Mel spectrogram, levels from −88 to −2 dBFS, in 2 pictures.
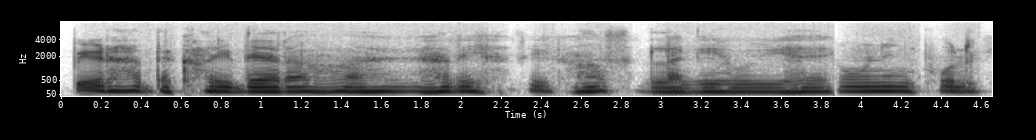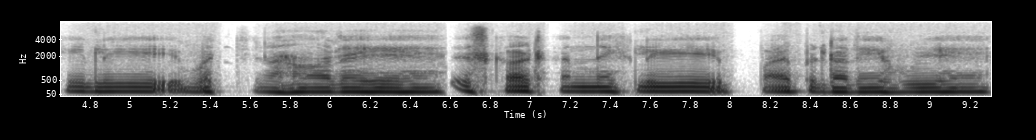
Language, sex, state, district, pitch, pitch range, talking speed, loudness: Hindi, male, Rajasthan, Churu, 125 Hz, 120-130 Hz, 175 wpm, -18 LUFS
